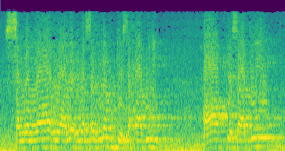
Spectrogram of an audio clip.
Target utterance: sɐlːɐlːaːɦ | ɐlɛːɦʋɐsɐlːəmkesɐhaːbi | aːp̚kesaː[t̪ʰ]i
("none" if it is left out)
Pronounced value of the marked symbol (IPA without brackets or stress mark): t̪ʰ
